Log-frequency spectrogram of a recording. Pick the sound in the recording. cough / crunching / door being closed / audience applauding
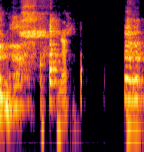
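cough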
